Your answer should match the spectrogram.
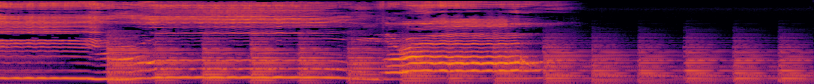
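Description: A man singing long held notes over evenly repeated chords on an electric stage keyboard with a piano sound, about two to three chords a second. The voice stops about five seconds in, leaving the keyboard chords alone.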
